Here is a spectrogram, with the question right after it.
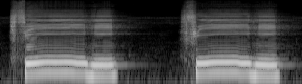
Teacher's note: huruf Fi kita panjangkan dua harakat karena terdapat Ya Sukun di depannya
